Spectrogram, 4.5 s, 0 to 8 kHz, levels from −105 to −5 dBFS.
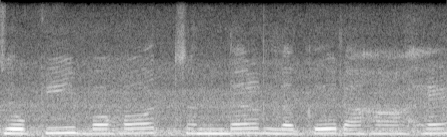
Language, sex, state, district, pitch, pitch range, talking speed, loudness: Hindi, female, Madhya Pradesh, Katni, 245 Hz, 240-255 Hz, 95 wpm, -15 LUFS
